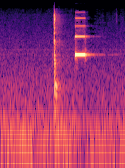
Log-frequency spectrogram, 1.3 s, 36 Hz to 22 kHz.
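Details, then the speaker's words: EcoFlow Delta Pro trying to start a 1 hp irrigation pump: single short high beep between faint clicks as the inverter trips with error code and shuts off; inverter overload alarm, it cannot start the pump. "turn the irrigation pump on no didn't do it I get the error code so the inverter is off"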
